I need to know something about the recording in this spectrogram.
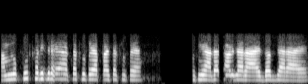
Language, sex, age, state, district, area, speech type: Hindi, female, 45-60, Uttar Pradesh, Ghazipur, rural, conversation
